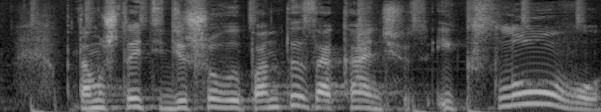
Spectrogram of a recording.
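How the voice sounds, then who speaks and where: Against noticeable background noise, a woman with a fairly high pitch lets her voice make very wide pitch swings. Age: 30s. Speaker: instagram blogger and journalist. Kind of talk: casual chat.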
